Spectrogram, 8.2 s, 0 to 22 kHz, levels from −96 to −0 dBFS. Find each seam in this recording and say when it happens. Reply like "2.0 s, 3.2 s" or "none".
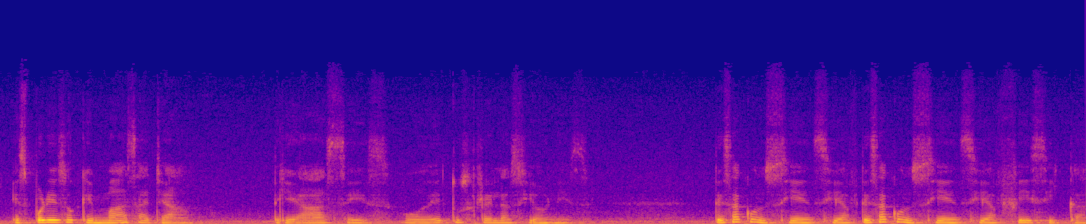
2.1 s, 6.4 s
